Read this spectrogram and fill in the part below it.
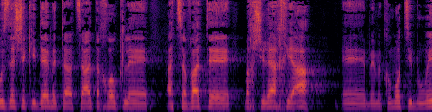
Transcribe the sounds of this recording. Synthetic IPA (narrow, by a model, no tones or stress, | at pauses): uzeʃekidemetat͡saathaχo̞kle̞ | at͡savat̪emaχʃiʁejaχjaa | ebe̞meko̞mo̞t̚t͡sibuʁi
